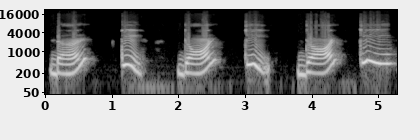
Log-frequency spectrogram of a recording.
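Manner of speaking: Dunki slowly split as डन, pause, की; two separate syllables. Shown as a demonstration. Teacher has children repeat after her, Dunki slowly broken in two. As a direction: say Dunki in two drawn-out beats, don... kee. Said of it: "Some words have two syllable".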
